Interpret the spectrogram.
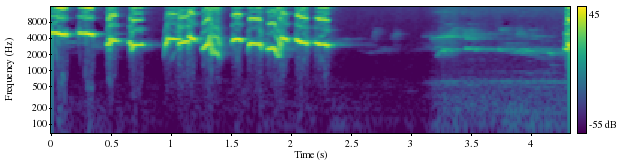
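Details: Oriental magpie-robin delivering a quick burst of loud, clear whistled notes, about a dozen in two seconds, then silence and a faint hum; the singing is described as provoking other birds.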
